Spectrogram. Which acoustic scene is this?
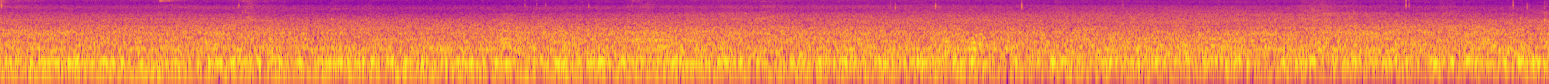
subway station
